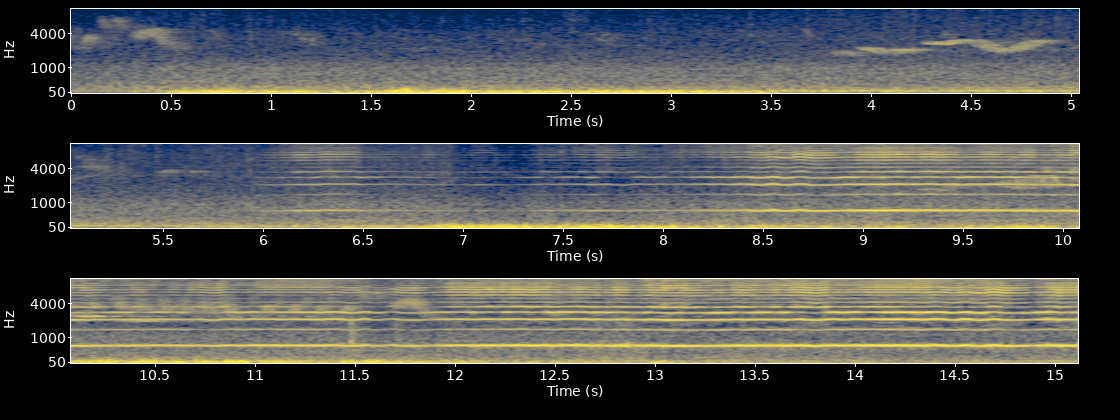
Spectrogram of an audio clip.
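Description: Over a low background rumble, a steady, high-pitched whine of mosquitoes from the ARIM collection of medically important arthropods at the IRD on the Agropolis campus begins partway through and continues unbroken to the end, with no talking.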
